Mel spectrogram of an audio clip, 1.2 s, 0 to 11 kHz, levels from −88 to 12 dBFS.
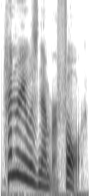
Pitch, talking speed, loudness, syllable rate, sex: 265 Hz, 200 wpm, -17 LUFS, 6.4 syllables/s, female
